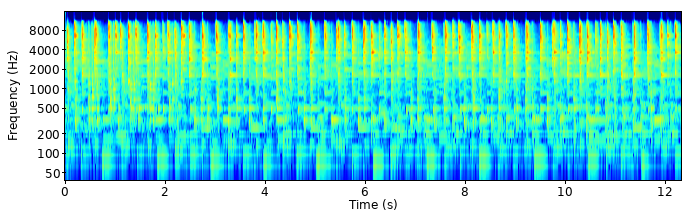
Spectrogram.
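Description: Live salsa music with hand-played congas up front: fast, steady open tones and slaps on the drum heads over a repeating low bass line.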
